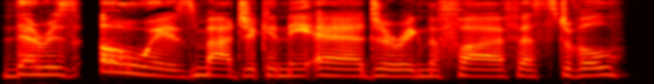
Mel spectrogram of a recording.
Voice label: Female Night Elf Picked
